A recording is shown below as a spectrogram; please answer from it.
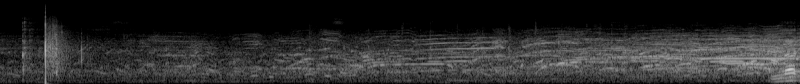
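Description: A starter's gun fires once about half a second in, starting a sprint race. Spectators then shout and cheer, growing steadily louder as the runners come down the track.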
